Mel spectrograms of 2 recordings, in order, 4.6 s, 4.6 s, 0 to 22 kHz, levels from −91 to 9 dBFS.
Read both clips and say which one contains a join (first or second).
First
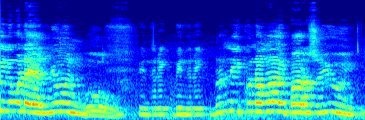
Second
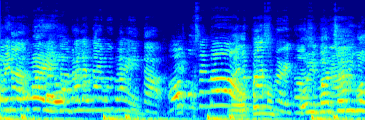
first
